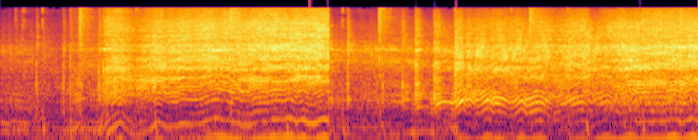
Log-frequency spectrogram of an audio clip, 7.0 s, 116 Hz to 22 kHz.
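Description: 1983 Honda CR480R's single-cylinder two-stroke engine revving hard under the rider, its pitch rising and falling with the throttle. The throttle is backed off twice, at the start and about three seconds in, before the engine pulls strongly again.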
